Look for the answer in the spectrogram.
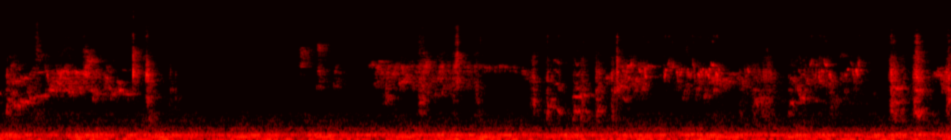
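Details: Pet parakeets sing a busy warble of chirps, squeaks and scratchy trills, broken by sharp clicking taps, while a low mechanical hum runs throughout.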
